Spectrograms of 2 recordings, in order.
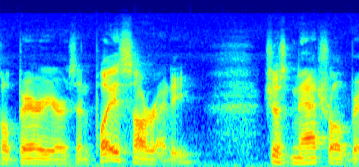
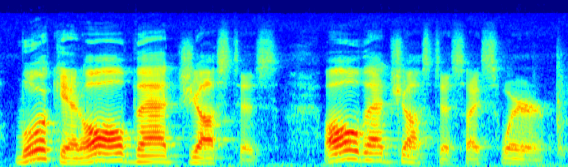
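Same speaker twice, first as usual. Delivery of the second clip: heavy, very loud, drawn-out sarcastic delivery; 3 semitones higher, 8 dB louder than usual. Retelling what a driver passing by said: imitating a sarcastic remark. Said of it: "I heard the sarcasm in his voice".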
